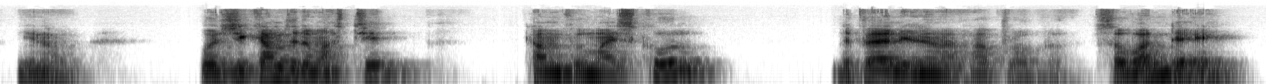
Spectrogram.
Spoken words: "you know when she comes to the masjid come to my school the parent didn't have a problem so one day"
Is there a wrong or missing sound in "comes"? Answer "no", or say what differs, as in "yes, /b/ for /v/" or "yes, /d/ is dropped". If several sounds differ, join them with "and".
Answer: yes, /z/ is dropped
